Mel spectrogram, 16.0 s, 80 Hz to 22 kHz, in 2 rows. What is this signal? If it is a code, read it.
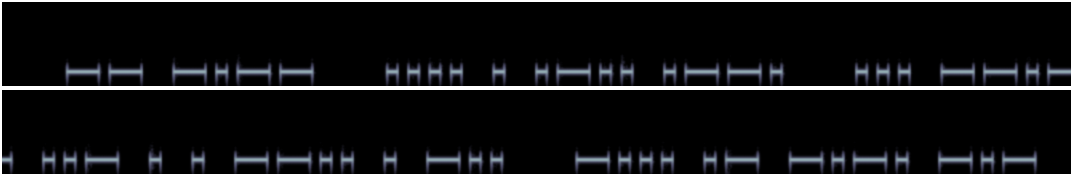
Morse code, heard as a keyed tone, about 16 wpm, 700 Hz. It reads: MY HELP SQUEEZED BACK
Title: Pangram Challenge v2 - 15wpm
